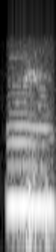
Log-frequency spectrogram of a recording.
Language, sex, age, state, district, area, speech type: Urdu, female, 60+, Bihar, Khagaria, rural, conversation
